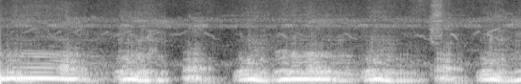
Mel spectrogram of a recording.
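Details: Wild lions at MalaMala Game Reserve, the Kambula pride and Ndhzenga males, seen mating. A long low roar gives way to a series of shorter, deep grunting pulses, several to the second, forming a roar's closing sequence.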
